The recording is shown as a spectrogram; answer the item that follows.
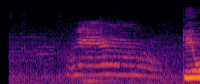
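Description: A tabby cat gives one long meow that falls slightly in pitch toward its end; the owner takes it as the cat asking to go outside.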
